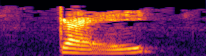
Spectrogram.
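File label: "给", Mandarin Chinese; chinese-flashcards; hsk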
